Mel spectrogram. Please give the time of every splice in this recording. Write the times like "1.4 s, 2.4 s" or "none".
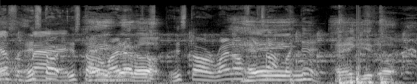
3.2 s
